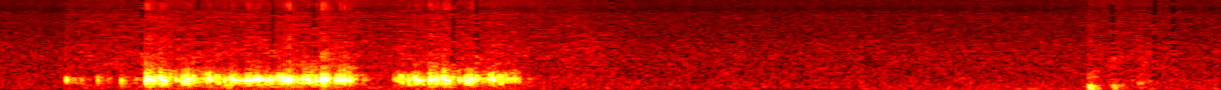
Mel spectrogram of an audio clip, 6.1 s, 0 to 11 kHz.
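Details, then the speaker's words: Respiratory auscultation: low-pitched bubbling, gurgling crackles heard at the start of inspiration and throughout expiration, changing with cough as secretions move, audible anywhere on the chest: coarse crackles. "ele pode ser presente no início da inspiração e em toda a expiração vamos ouvir a e aí g1"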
